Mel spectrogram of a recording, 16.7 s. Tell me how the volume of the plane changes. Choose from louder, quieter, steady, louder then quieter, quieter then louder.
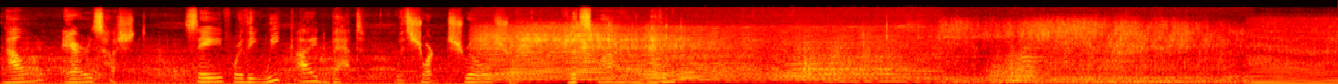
louder.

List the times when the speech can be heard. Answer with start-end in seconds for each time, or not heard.
0.0-8.4.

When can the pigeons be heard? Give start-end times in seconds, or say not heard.
not heard.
